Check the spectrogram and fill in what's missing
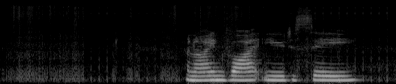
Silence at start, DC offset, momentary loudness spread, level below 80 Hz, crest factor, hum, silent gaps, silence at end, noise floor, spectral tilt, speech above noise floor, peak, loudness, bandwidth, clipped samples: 0.15 s; under 0.1%; 24 LU; -72 dBFS; 18 dB; none; none; 0.3 s; -55 dBFS; -7 dB/octave; 28 dB; -14 dBFS; -29 LUFS; 17 kHz; under 0.1%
